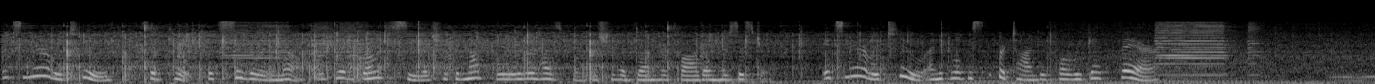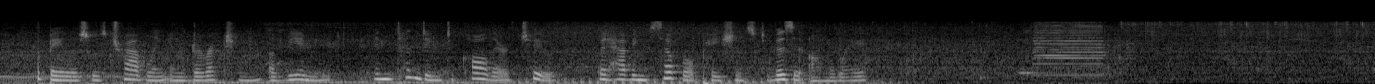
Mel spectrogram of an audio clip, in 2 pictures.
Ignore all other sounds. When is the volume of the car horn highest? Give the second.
12 s.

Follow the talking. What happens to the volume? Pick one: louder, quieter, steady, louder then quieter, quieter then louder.
steady.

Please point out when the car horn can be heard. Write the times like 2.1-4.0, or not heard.
2.1-3.7, 11.5-12.7, 24.1-25.1.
